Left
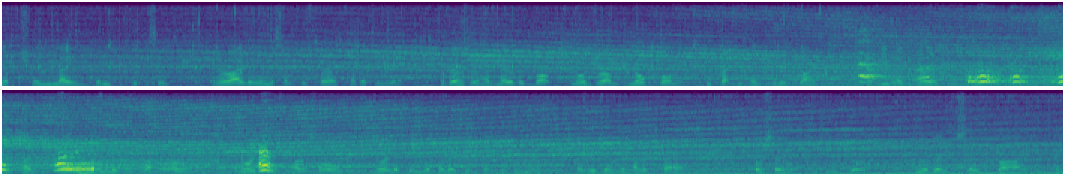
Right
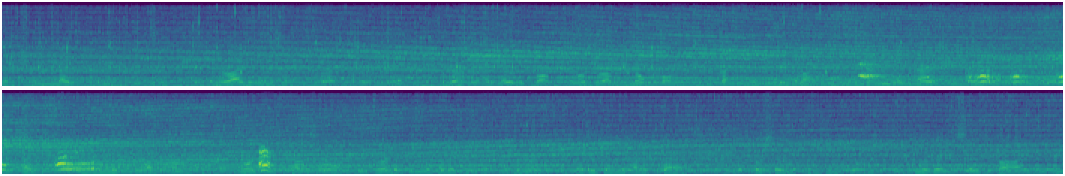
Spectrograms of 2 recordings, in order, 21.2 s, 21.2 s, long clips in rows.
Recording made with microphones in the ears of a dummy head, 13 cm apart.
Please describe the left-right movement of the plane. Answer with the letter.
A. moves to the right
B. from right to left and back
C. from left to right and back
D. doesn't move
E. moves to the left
E.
